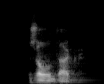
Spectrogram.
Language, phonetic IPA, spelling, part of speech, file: Polish, [ˈʒɔwdak], żołdak, noun, LL-Q809 (pol)-żołdak.wav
